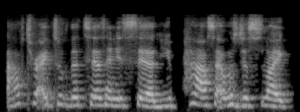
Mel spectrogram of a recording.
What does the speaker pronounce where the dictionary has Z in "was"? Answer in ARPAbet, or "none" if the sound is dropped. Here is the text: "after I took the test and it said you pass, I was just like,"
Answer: Z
